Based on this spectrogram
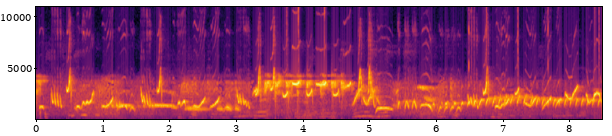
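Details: White-rumped shama in vigorous evening song, played as a lure for other shamas: loud, varied whistled phrases with sharp upward flicks and scratchy notes, ending in a fast rattling trill.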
